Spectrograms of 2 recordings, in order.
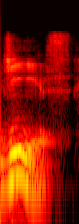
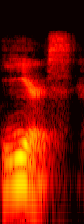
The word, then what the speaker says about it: years: Un error común es pronunciar years, que es años, como si tuviera una Y, que sería years. Y no, la Y se pronuncia como una I, por eso decimos years.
